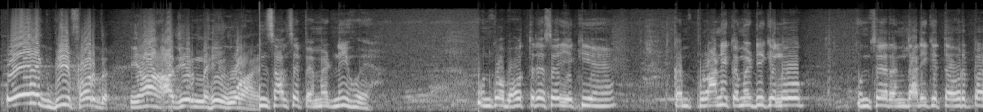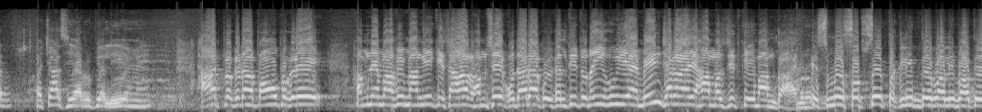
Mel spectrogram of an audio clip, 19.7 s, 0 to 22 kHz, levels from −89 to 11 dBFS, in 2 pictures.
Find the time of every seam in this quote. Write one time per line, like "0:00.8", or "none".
0:02.6
0:11.6
0:17.8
